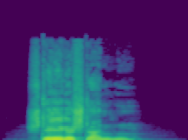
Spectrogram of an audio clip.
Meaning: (verb) past participle of stillstehen; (interjection) attention (command that soldiers stand with their feet together and hands at their hips)
- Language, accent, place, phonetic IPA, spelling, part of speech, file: German, Germany, Berlin, [ˈʃtɪlɡəˌʃtandn̩], stillgestanden, verb, De-stillgestanden.ogg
